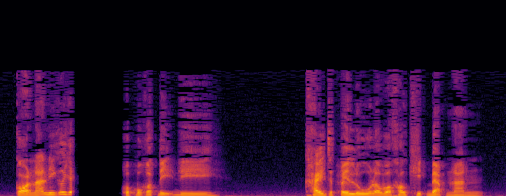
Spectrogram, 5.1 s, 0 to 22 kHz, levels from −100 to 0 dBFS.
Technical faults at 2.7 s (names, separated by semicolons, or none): Vorbis compression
